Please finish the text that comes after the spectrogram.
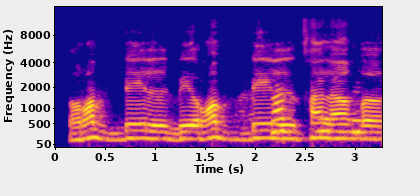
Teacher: র এর উপরে জবর র মোটা করে বলতে হবে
